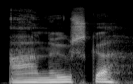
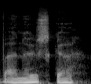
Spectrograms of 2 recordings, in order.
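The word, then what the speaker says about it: Anoushka: was uh known as see if I can pronounce this right anusa a n o u s hka and that was because uh Ravi sakar the Indian musician's Daughter by the name of anusa signed uh the body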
